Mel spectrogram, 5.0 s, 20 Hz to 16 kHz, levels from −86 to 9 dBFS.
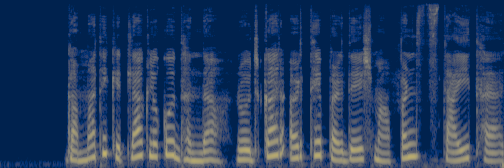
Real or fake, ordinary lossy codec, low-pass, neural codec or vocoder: real; none; 14.4 kHz; none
